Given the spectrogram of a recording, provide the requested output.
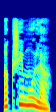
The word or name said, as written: ಅಕ್ಷಿಮೂಲ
